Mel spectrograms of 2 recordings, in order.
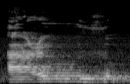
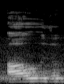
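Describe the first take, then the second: First: The opening vowel is light and open, like a. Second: The opening vowel is heavy and rounded, like o. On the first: The speaker calls it right. "harusnya tipis a" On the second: The speaker calls it wrong. "menebalkan huruf hamzah ... Itu tidak tepat ya bacanya"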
